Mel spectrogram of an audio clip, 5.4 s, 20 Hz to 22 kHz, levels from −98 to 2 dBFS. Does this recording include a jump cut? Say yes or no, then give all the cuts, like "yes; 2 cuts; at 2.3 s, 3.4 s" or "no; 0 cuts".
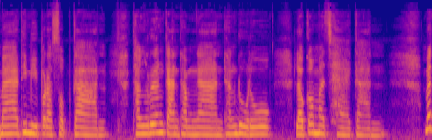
yes; 1 cut; at 3.1 s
